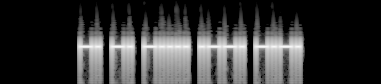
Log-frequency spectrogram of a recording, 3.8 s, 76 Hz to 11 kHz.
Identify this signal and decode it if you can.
Morse code, heard as a keyed tone, about 30 wpm, 700 Hz. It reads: NN6PC
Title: USA Call Signs - 5 Characters - 3x Character Spacing - 30wpm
